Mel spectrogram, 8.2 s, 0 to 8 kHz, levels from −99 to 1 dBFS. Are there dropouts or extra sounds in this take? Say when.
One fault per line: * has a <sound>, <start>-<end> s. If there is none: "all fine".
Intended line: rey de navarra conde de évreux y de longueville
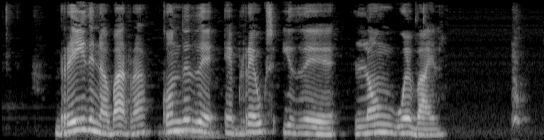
* has a bark, 7.7-8.0 s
